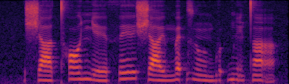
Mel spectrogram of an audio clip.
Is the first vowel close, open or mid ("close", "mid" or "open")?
open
